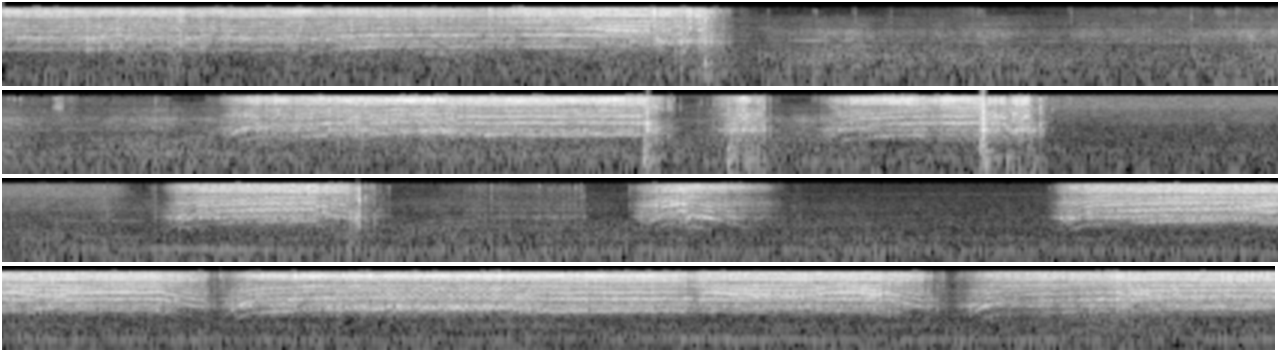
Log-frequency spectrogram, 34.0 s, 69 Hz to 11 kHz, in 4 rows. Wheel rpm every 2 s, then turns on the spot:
160, 190, 80, 10, 20, 160, 110, 110, 0, 80, 20, 10, 150, 140, 190, 160, 160.
4-8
